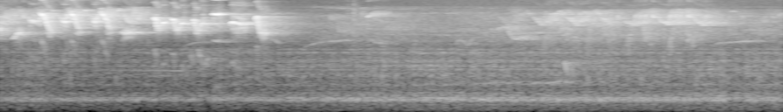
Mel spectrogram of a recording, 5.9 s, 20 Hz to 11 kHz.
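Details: A Eurasian wren on Miyake-jima at Tairo-ike pond, 22 May 2011, singing after being heard there since April: a loud, very high, rapid run of trills and chattering notes, then a softer, more distant song over a steady low hum.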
